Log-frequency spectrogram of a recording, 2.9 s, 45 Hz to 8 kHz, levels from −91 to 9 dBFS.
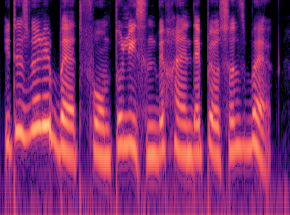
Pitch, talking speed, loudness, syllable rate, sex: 235 Hz, 230 wpm, -16 LUFS, 5.6 syllables/s, female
